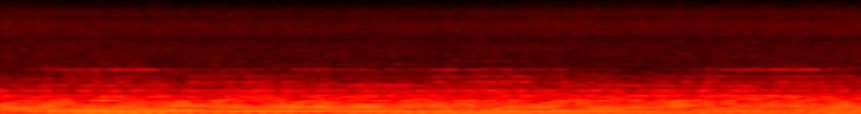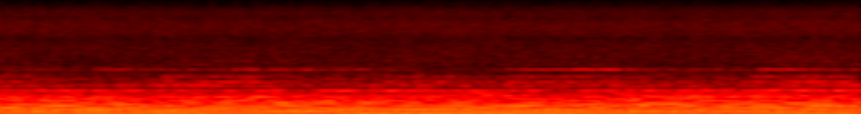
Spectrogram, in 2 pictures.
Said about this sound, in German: Ganz weit oben rauscht der Wind durch die Sequoias. Und für einen Moment klingt es wirklich so, als würden sie miteinander sprechen.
